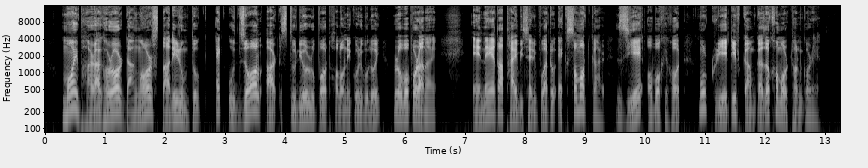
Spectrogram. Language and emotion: Assamese, happy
